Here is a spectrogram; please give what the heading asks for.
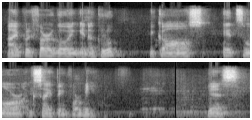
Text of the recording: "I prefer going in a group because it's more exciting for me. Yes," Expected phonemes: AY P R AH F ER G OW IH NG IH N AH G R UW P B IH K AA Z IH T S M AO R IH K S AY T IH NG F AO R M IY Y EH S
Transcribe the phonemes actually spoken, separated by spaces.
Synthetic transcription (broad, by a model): AY P R AH F ER G OW IH NG IH N AH G R UW P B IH K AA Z IH T S M AO R IH K S AY T IH NG F AO R M IY Y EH S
